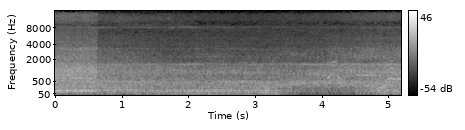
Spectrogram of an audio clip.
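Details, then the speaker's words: Engine idling just after an AMSOIL oil change: low, even idle with no knock or tapping; the engine noise heard before is gone, only exhaust remains; normal idle. "The engine sound is, I don't notice it anymore. Before I hear it. Wow. Now it's completely gone."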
